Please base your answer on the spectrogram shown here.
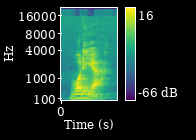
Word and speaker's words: what do you: We join those three words together and we say 'woddayuh, woddayuh, woddayuh.' And this is the same with most phrases that start with 'what do you.' You can pronounce it like this.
